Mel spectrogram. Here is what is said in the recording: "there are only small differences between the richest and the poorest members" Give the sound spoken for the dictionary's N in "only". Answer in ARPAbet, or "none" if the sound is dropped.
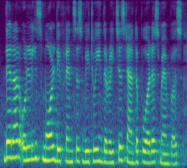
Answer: N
